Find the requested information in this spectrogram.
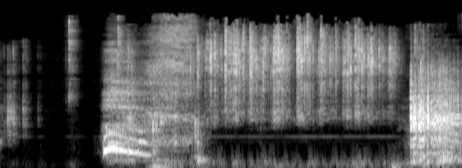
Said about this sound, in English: just rolled eight dice and I got no successes.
